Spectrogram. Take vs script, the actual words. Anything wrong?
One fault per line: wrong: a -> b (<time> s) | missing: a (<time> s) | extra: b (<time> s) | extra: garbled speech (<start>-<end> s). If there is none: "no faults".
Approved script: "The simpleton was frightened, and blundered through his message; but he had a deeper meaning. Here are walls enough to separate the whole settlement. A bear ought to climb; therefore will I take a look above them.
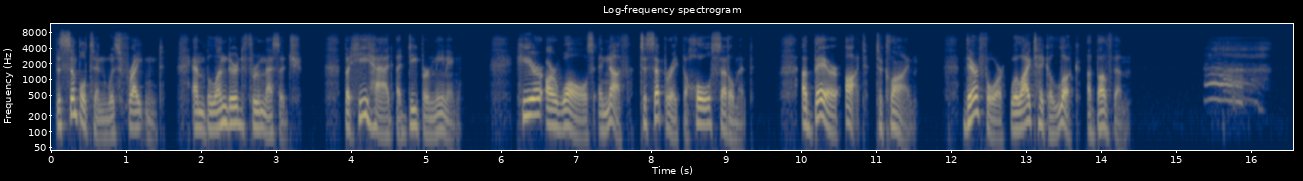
missing: his (2.8 s)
